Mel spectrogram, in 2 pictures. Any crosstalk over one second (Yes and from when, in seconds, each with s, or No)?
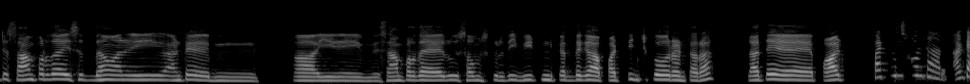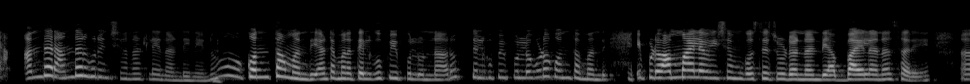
No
